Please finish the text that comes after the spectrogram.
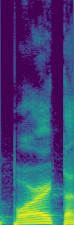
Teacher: l no final por U em que Brasil vira Brasil e usar o r retroflexo a pronúncia arrastada do r no fim das sílabas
